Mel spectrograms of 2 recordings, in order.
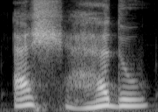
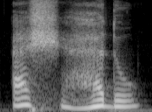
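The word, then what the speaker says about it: أَشْهَدُ: তো এই শিনের উপরে যে সুকুন আছে এই জন্য আমরা পূর্বের হরকতের সাথে মিলিয়ে পড়ছি আশহাদু।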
